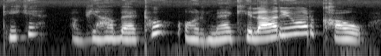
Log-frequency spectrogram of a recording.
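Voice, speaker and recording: A woman voicing a calm, caring woman who coaxes gently but firmly. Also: medium pitch, normal speed. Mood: tender. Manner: soft, coaxing, quietly firm.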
